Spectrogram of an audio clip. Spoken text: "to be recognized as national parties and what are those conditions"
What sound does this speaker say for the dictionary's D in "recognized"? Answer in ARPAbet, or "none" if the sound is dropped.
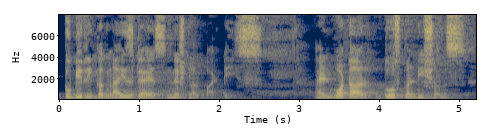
D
